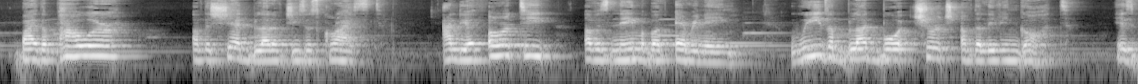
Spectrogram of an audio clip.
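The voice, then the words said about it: Intense, changed war-mode preaching voice. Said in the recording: “my voice is going to change. Yes, my voice is going to change because when I go into the warfare, my voice absolutely changes. So this declaration is in war mode.”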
